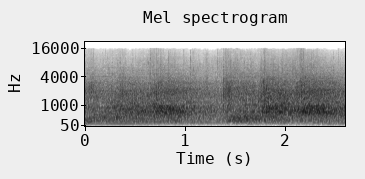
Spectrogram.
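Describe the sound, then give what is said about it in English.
A crowd of thousands at an anti-vaccine activists' conference at the Gaylord Opryland Resort in Nashville, Tennessee, applauds and cheers loudly and continuously during Eric Trump's speech attacking COVID vaccine mandates, a dense wash of clapping and shouting that swells twice, dips briefly in the middle, then rises again. “Some of his biggest applause lines came when he attacked the COVID vaccine mandates.”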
